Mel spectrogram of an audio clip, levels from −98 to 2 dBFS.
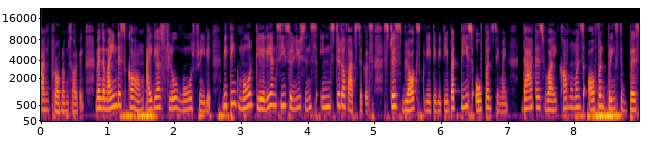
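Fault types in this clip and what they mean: Audio read two samples at a time (double speed): the playback took each pair of samples as one frame, so the speech runs at 2x speed, 12 semitones higher.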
